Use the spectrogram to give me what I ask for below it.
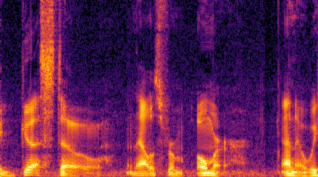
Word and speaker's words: Omar: Omar. Omar. Real quick. Instead of Omar. It's almost like it's one syllable when they do it.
